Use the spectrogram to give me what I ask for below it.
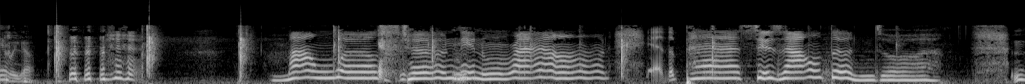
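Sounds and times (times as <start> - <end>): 
speech: 0.0 - 1.6, 2.7 - 10.2
sharp hand clap: 0.5 - 1.7, 2.4 - 2.7, 3.3 - 3.6, 4.2 - 4.6, 5.2 - 6.4, 7.0 - 7.4.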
